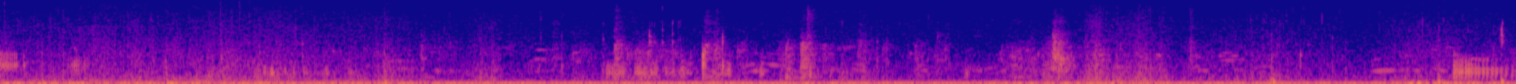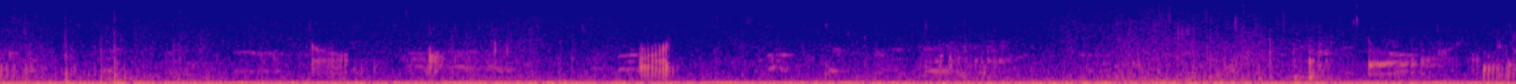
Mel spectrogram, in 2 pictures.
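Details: Soft gurgling and rumbling from the belly with faint chewing noises during a meal, frequent that day, attributed to low air pressure; ordinary bowel sounds.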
